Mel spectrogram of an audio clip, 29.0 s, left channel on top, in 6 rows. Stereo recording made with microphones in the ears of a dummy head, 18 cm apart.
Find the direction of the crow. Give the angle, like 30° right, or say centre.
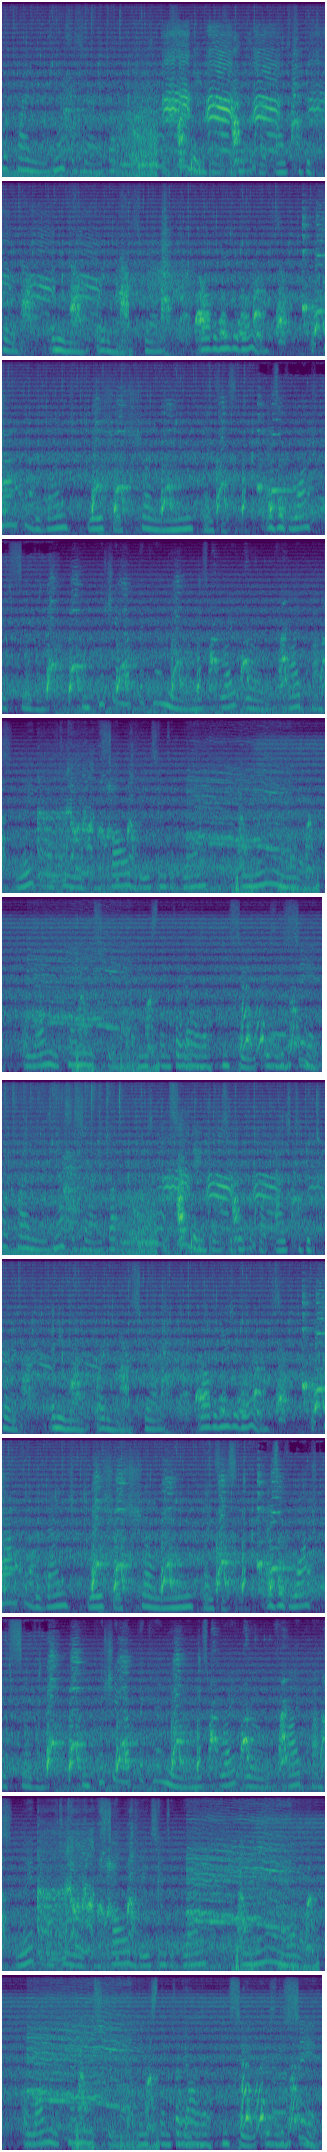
60° left.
